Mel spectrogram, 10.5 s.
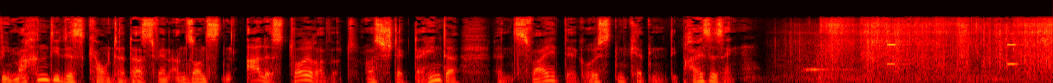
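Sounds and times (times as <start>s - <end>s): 
speech: 0.0s - 8.4s
supermarket checkout register beeping in a Lidl store in Ismaning: 8.0s - 10.5s.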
